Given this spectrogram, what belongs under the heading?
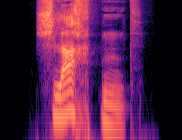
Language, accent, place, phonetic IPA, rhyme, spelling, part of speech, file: German, Germany, Berlin, [ˈʃlaxtn̩t], -axtn̩t, schlachtend, verb, De-schlachtend.ogg
- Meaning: present participle of schlachten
